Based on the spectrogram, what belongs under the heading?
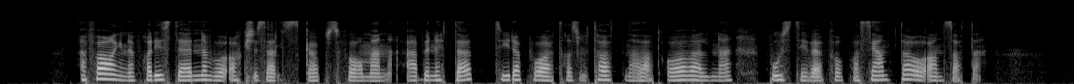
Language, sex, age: Norwegian, female, 20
